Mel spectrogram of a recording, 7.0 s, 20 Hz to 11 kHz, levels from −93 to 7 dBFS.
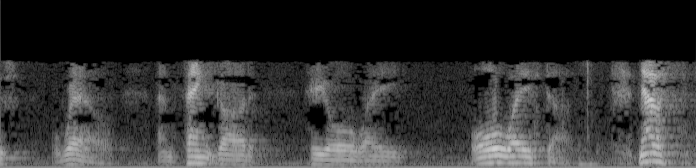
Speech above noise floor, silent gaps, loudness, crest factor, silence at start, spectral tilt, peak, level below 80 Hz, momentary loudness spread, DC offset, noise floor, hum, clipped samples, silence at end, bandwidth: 27 dB; none; -24 LUFS; 22 dB; 0 s; -10.5 dB/octave; -4 dBFS; -56 dBFS; 22 LU; 1%; -52 dBFS; none; under 0.1%; 0 s; 3.3 kHz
